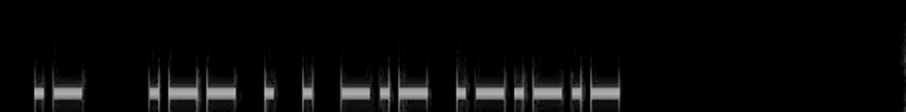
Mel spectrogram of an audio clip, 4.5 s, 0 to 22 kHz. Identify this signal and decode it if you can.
Morse code, heard as a keyed tone, about 25 wpm, 700 Hz. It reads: A WEEK.
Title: Easy Phrases 25wpm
